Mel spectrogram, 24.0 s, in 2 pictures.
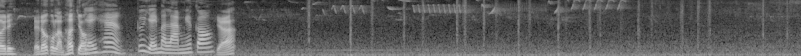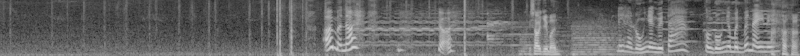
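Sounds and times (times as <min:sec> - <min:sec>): bird chirping: 0:00.0 - 0:01.5, 0:03.2 - 0:09.9, 0:16.9 - 0:24.0
bare feet stepping through grass: 0:04.5 - 0:24.0.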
